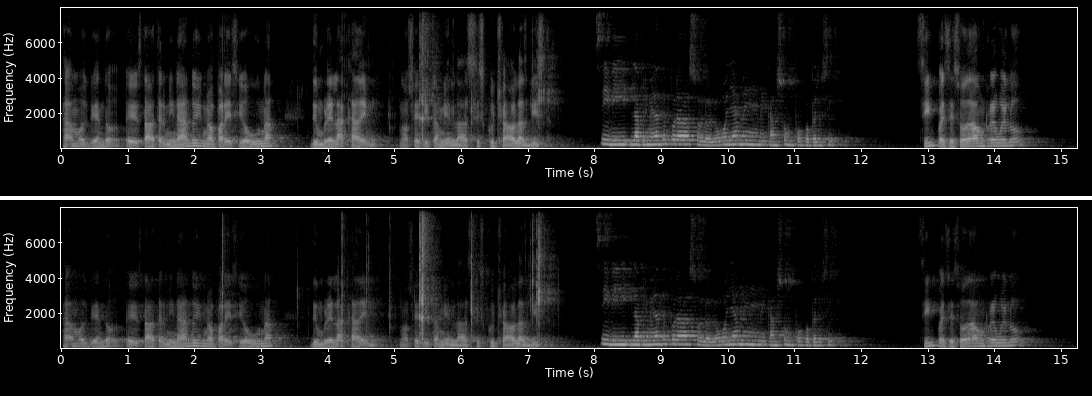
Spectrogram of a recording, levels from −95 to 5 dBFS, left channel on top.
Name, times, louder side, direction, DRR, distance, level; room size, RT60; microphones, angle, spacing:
voice 1, 0.0-3.2 3.7-4.8 5.1-7.2 12.9-14.5, left 3 dB, 85° left, 1.1 m, -42 dB
sound 1, 2.3-10.2, right 10 dB, 90° right, 1.9 m, -54 dB
voice 2, 8.1-11.6, left 1 dB, 25° left, 2.1 m, -41 dB
26.0 x 26.0 x 6.3 m
head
